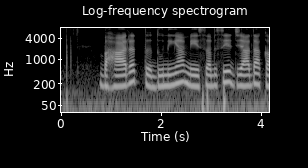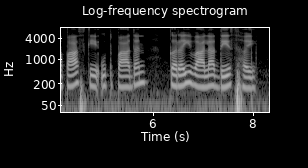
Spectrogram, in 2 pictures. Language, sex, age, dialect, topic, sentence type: Magahi, female, 25-30, Southern, agriculture, statement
